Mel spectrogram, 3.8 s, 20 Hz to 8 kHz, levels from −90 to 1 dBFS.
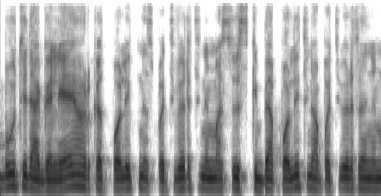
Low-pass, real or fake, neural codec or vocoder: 7.2 kHz; fake; codec, 16 kHz, 4 kbps, X-Codec, HuBERT features, trained on LibriSpeech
